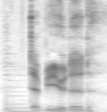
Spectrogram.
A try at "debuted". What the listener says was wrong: I really like the way you say debuted. You add some syllables.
